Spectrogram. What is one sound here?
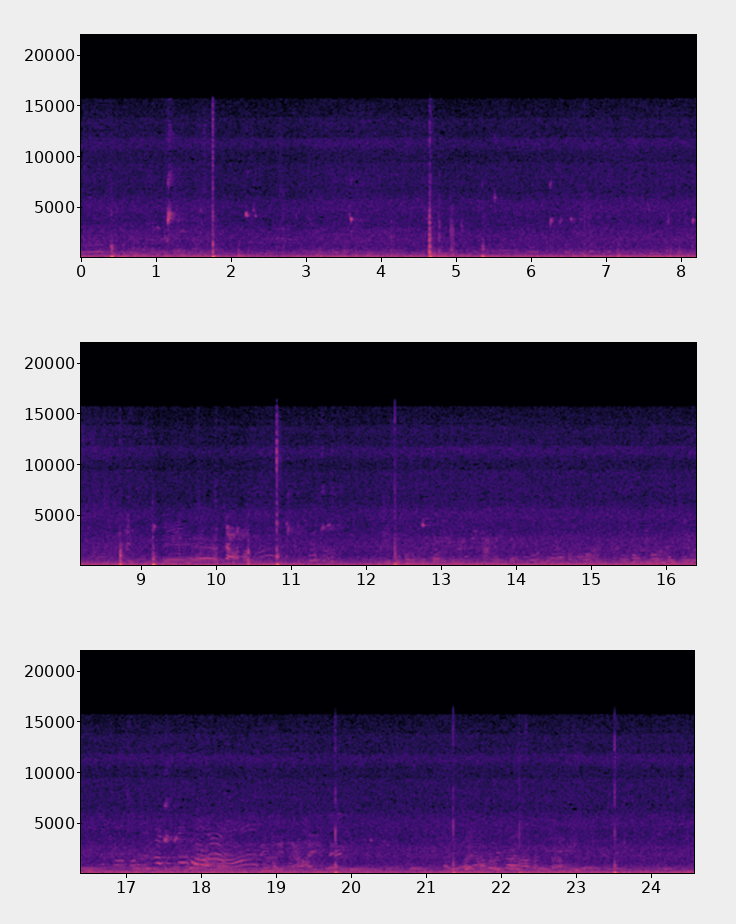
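A volleyball is struck with sharp slaps outdoors.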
